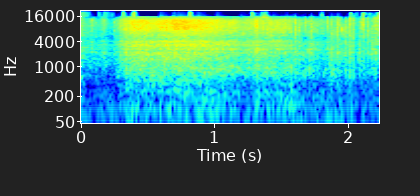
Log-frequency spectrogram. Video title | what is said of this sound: Chocolate Chickpea Bark | You can hear how crispy they are.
